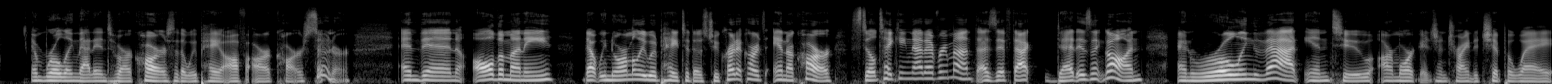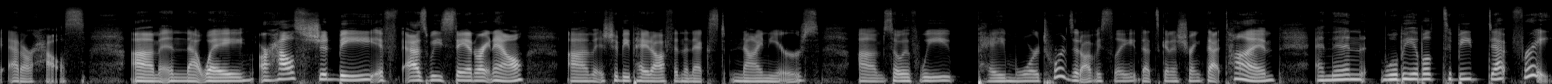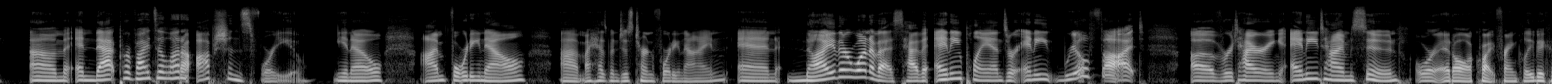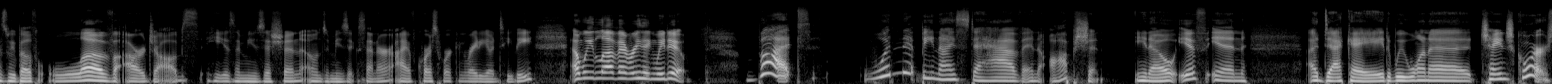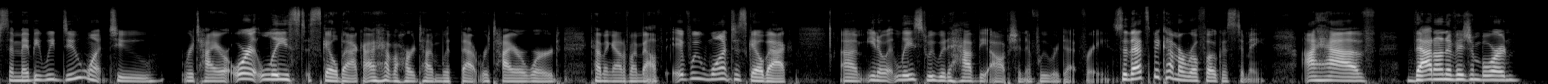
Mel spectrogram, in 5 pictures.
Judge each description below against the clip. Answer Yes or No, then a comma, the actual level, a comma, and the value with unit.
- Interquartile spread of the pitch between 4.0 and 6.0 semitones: Yes, wide, 5.4 semitones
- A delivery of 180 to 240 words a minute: Yes, average, 200 wpm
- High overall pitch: No, medium, 175 Hz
